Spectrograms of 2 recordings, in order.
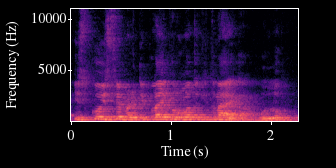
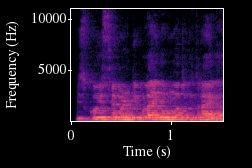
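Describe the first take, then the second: First: Said in the usual way. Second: Rattled off fast; hurried teacher repeat; quick repeat. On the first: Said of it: "repeats the question". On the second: Shown as a demonstration. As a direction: fire the question again quickly. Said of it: "same question asked again".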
